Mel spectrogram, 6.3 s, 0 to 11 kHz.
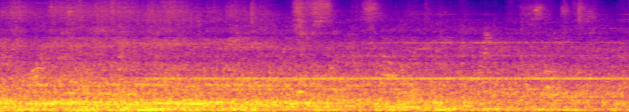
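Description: R143 subway car running with a dense low rumble and a thin, steady whine, easing off as the train pulls out of the tunnel into a station.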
